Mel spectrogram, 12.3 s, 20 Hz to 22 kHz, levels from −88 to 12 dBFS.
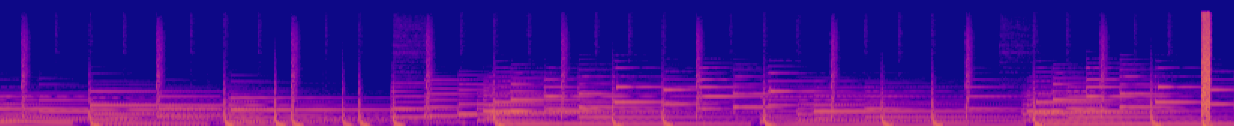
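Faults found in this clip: Samples built from the wrong bytes, 12.03 to 12.11 s: the sample reader is misassembling bytes, either off by one byte, in swapped order or with the wrong alignment. The rapidly changing low bits land in the high-order position, so each value becomes essentially random. The result is an 80 ms burst of loud, harsh broadband noise replacing the audio. Probable component: the decode or format-conversion stage.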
